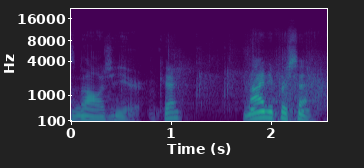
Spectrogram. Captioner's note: applause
